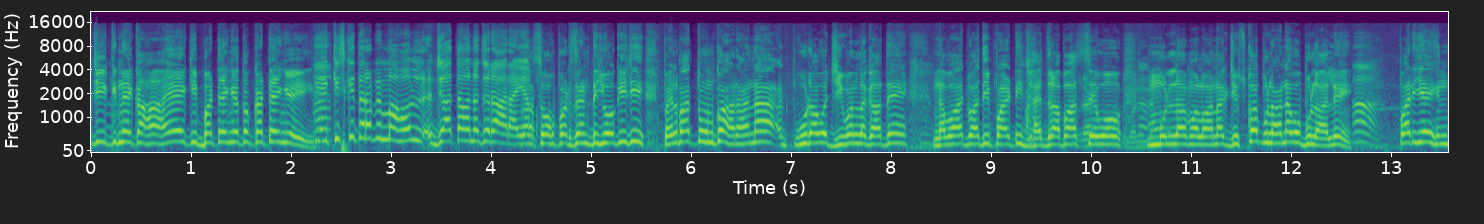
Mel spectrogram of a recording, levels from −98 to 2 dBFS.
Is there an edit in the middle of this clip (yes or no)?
yes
